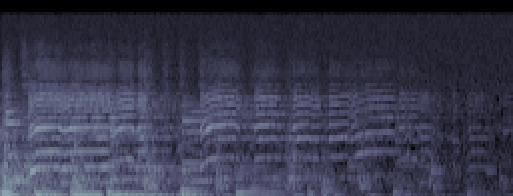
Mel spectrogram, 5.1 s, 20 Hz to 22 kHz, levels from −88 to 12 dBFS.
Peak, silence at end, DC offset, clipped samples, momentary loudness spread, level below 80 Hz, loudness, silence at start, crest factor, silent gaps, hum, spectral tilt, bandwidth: -14 dBFS; 0 s; under 0.1%; under 0.1%; 18 LU; -40 dBFS; -32 LUFS; 0 s; 18 dB; none; none; -4 dB/octave; 16 kHz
